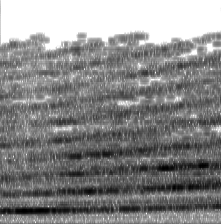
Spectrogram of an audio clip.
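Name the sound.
alarm siren sound effect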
